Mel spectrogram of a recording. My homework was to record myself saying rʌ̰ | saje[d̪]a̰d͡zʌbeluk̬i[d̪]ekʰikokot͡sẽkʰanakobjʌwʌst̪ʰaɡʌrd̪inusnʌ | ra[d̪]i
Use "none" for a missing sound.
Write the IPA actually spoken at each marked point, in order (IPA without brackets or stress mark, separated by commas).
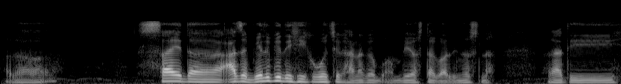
d̪, d̪, t̪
